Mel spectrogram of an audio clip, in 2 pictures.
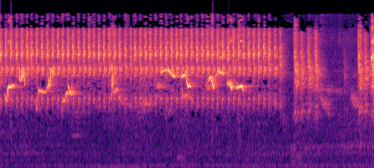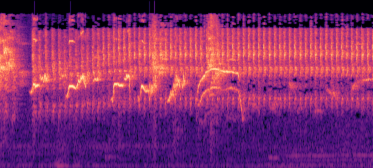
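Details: Cucak cungkok bulbul kept as a master songbird to rouse a magpie-robin, giving quick hooked chirps and short whistled notes in lively bursts, a brief pause, then resuming over a constant high pulsing hiss.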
